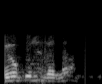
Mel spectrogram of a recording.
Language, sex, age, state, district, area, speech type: Sindhi, male, 60+, Maharashtra, Mumbai Suburban, urban, conversation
